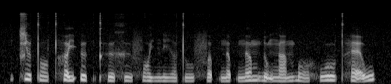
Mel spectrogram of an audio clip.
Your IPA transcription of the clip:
t͡ɕ ɨ˧ t̪ ɔ̤˨˩ t̪ʰ ə̰˧˥ j ʔ ɨ˨˩ k̚ t̪ʰ ɨ˧˩ x ɨ̤˨˩ f ɔ̤˨˩ j n i̤˨˩ ə̯ t̪ ṳ˨˩ f ə˨˩ p̚ n ə˨˩ p̚ n ə˧ m ɗ ṵ˧˨ ŋ a˨˦ m ɓ o̤˨˩ h w u˧ t̪ʰ ɛ̰˧˥ w

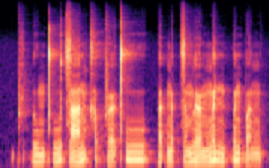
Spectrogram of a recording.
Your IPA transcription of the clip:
pʰ ɪ˧ k̚ l uː˨ m t̪ʰ uː˨˥ t͡s aː˨˥ n kʰ ɐ˨ p̚ f œː˨˩ t̪ʰ uː˥ | ɐ˨ t̚ ŋ ɐ˨ t̚ t͡s ɐ˨˥ m l œː˨ m ŋ ɐ˥ j n̪ ɪ˨˥ k̚ w ɵ˧ n p ɐ˨˩ ŋ

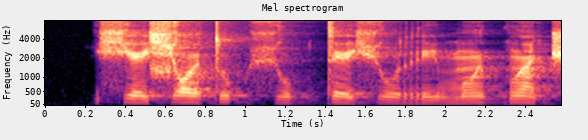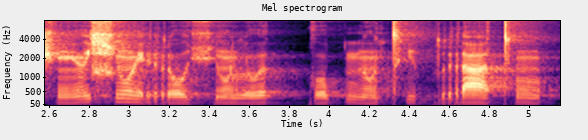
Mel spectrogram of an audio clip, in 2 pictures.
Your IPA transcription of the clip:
ç e˧˩ ɕ ɔ˧˩ ə̯ t u˧˩ kʷ ç u˩˧ p t e˧˩ ç u˧˩ r i˧˩ m õ˧˩ ɪ̯ kʷ ã˧˩ t͡ʃʰ ẽ˩˧ ə̯ ɕ õ˧˩ ɪ̯ r o˧˩ ç õ˧˩ l ʊ˩˧ ə̯ kː o˩˧ p n õ˩˧ tʰ i˧˩ kʷ r a˧˩ tʰ õ˧˩

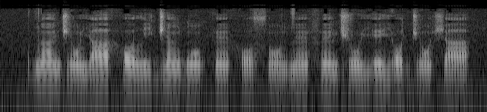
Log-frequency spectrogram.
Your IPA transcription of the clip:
d ã˧ d͡ʒ ɔ̃˨ j a˨˦ h ɔ˦˨ l i˧ d͡ʒ ã˦ ɡ͡b ɔ̃˧ k ɛ̃˧ h ɔ˨ s ɔ̃˨ d ɛ̃˨˦ f ɛ̃˦ d͡ʒ o˧ j e˦ j ɔ˦˨ d͡ʒ ɔ̃˧ ʃ a˧

